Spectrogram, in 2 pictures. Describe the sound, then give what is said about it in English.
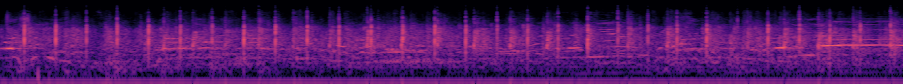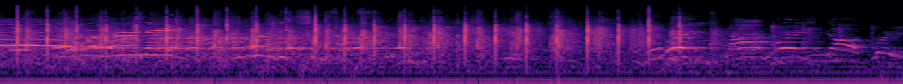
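A church audience claps in praise: many sharp, rhythmic hand claps run throughout at a moderate level, with voices audible beneath them. “If you're not ashamed of the gospel of Jesus Christ, would you give the Lord a hand clap of praise?”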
